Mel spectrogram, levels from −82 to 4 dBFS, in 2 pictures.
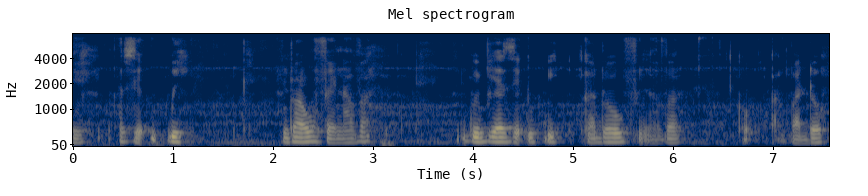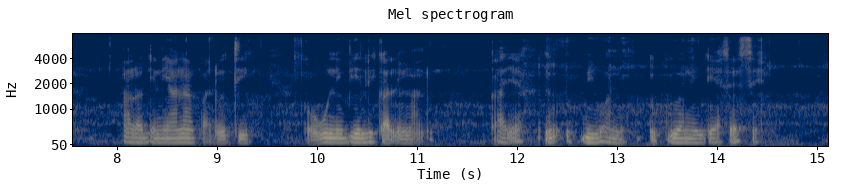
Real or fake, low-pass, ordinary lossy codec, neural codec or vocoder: fake; 7.2 kHz; AAC, 48 kbps; codec, 24 kHz, 3.1 kbps, DualCodec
